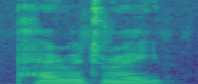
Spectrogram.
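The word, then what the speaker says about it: perdrix: And if the partridge really is French, then it would be called un perdri, correctly pronounced perdri.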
